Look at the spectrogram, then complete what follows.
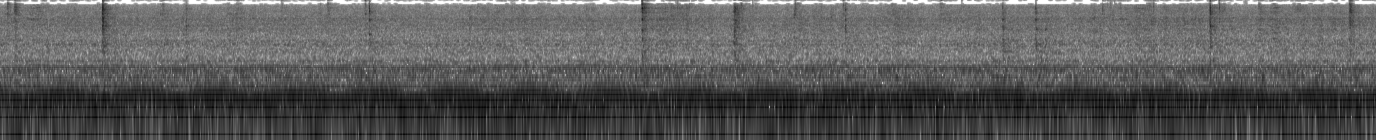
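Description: Steady mechanical hum, like a kitchen exhaust fan or appliance motor, with a few faint clicks of metal tongs as a paratha is turned on the tawa.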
